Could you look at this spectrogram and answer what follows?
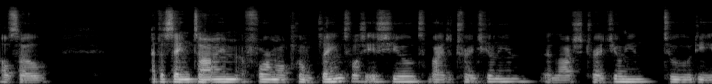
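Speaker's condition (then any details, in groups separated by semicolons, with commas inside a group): No condition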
